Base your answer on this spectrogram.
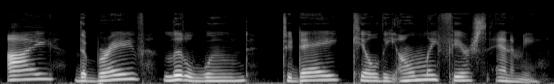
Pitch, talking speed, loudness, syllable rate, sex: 180 Hz, 130 wpm, -17 LUFS, 4.0 syllables/s, female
